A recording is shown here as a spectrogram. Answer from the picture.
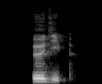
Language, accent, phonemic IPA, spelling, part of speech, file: French, France, /e.dip/, œdipe, noun, LL-Q150 (fra)-œdipe.wav
- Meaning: 1. a person adept at solving puzzles 2. a crossword enthusiast, a cruciverbalist 3. Oedipus complex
